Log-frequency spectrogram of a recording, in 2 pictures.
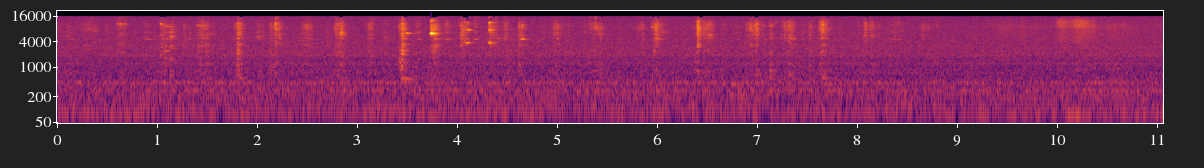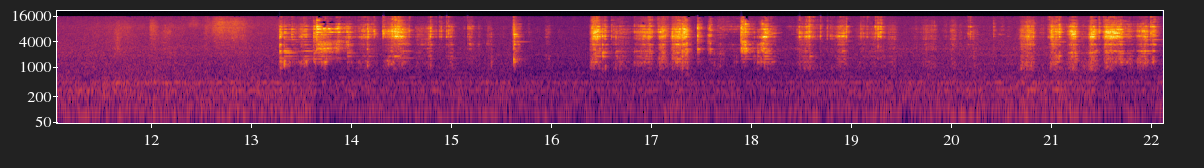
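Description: A ceiling fan hums steadily as its blades spin.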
